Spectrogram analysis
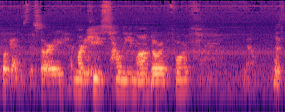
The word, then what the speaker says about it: Marquis: They pronounce the word Marquis as Marquis. Is there any basis for that in language? No. That's French, right? Yeah. Do you know what it means in French? It's just like, I don't know. It's a title, right? It's a title. I don't know if it has an actual title translation. You call me Marquis. It's Marquis. Oh, also... You don't pronounce the S.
